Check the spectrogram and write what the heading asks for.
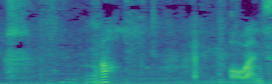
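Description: Faint voices of people walking in a group, with two short calls about a second apart, over a steady low background rumble.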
